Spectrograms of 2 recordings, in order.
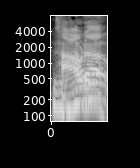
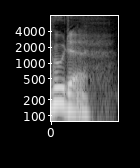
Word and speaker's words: howdah: Howdah or huda? – Howdah. Say it right, Frenchie.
